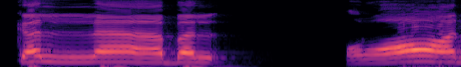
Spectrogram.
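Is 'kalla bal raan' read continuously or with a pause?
paused. It has a brief pause after 'bal'. The speaker calls it right. "सही तरीका"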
